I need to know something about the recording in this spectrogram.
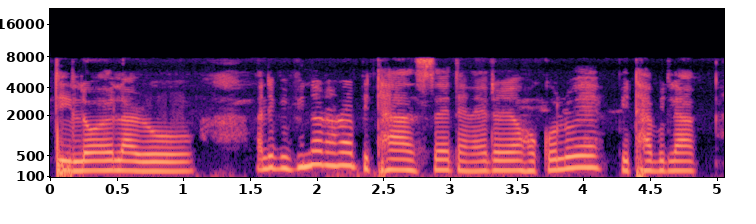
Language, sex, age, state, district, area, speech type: Assamese, female, 30-45, Assam, Tinsukia, urban, spontaneous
